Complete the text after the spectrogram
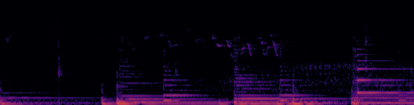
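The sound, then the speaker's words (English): A woodpecker taps in slow, separate knocks about a second apart, sharp, early in the morning at a house in the Midwest, over a steady low outdoor hum with faint birdsong in the background. “Here he is. Woody the woodpecker.”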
